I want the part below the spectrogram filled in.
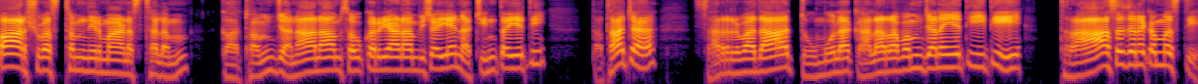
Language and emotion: Sanskrit, disgusted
